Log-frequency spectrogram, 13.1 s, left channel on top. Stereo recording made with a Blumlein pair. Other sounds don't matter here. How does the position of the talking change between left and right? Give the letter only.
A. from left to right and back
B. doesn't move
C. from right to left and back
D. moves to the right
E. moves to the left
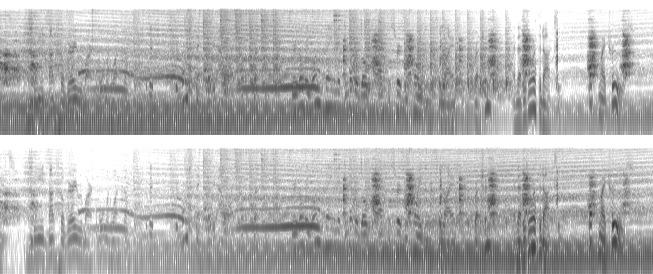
D.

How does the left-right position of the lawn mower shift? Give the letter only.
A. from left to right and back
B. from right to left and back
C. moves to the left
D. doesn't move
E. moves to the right
E.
